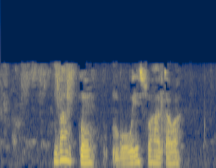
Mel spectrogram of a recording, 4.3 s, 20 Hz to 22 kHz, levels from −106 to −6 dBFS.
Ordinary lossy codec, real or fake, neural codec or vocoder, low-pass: MP3, 24 kbps; fake; vocoder, 44.1 kHz, 128 mel bands, Pupu-Vocoder; 5.4 kHz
